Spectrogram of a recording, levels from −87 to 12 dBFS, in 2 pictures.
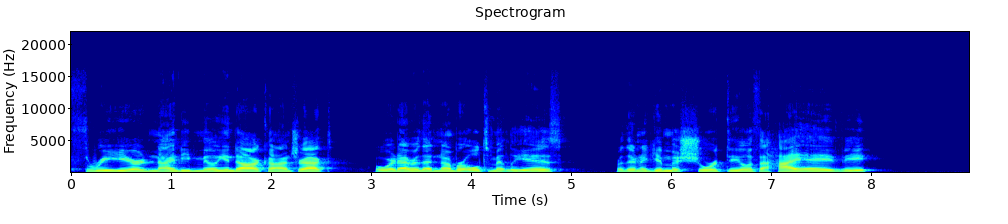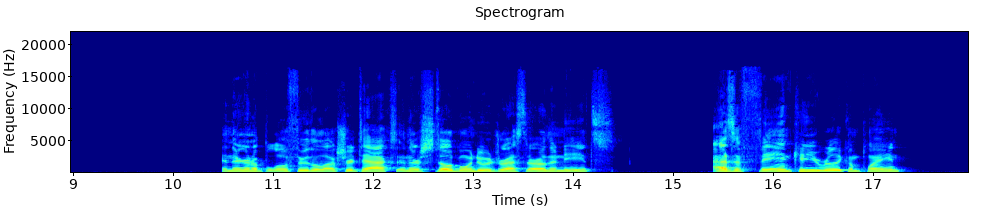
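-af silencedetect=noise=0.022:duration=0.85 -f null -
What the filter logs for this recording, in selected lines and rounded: silence_start: 7.92
silence_end: 10.50 | silence_duration: 2.58
silence_start: 14.12
silence_end: 15.41 | silence_duration: 1.29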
